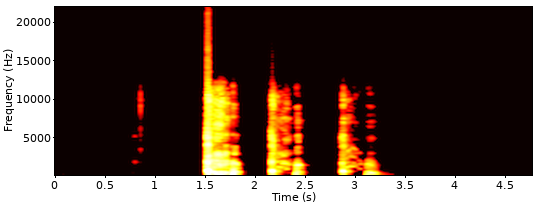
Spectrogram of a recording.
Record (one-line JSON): {"three_cough_length": "4.8 s", "three_cough_amplitude": 32768, "three_cough_signal_mean_std_ratio": 0.25, "survey_phase": "beta (2021-08-13 to 2022-03-07)", "age": "18-44", "gender": "Female", "wearing_mask": "No", "symptom_cough_any": true, "symptom_runny_or_blocked_nose": true, "smoker_status": "Ex-smoker", "respiratory_condition_asthma": false, "respiratory_condition_other": false, "recruitment_source": "Test and Trace", "submission_delay": "2 days", "covid_test_result": "Negative", "covid_test_method": "RT-qPCR"}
